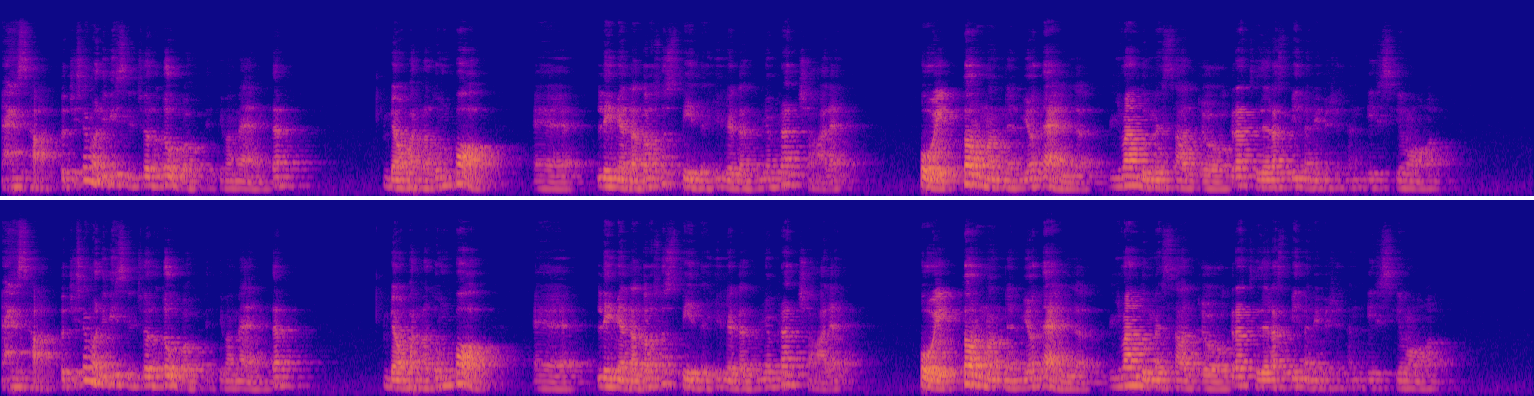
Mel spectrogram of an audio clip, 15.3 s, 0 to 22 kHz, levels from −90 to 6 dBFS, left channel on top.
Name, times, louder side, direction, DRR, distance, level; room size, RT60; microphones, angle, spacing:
voice 1, 0.0-1.9 2.2-2.9 3.8-4.8 5.3-5.7 6.0-8.4 9.2-14.3, right 1 dB, 10° right, -2 dB, 0.8 m, -33 dB
4.8 x 3.0 x 3.1 m, 0.73 s
head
